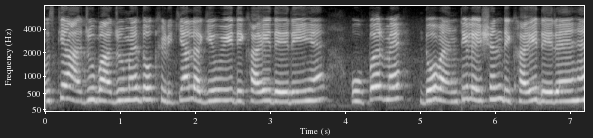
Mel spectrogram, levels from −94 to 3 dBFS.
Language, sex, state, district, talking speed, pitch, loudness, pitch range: Hindi, female, Bihar, Jahanabad, 160 wpm, 310 Hz, -12 LUFS, 290-335 Hz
